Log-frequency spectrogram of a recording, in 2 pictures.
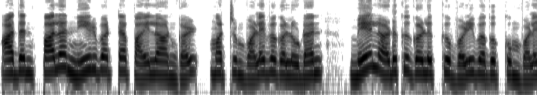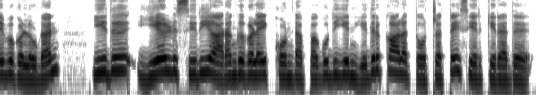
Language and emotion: Tamil, neutral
